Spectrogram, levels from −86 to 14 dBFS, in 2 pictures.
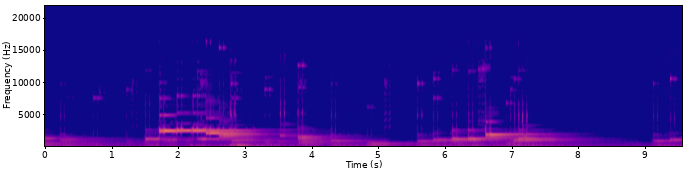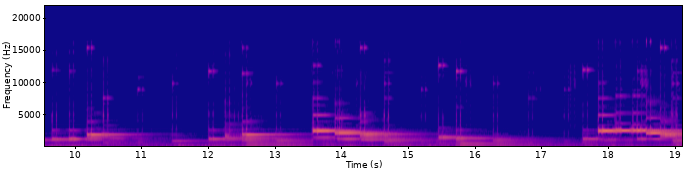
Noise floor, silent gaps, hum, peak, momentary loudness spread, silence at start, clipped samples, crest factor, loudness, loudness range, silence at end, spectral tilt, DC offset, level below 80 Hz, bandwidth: -68 dBFS; none; none; -24 dBFS; 24 LU; 0 s; under 0.1%; 18 dB; -36 LUFS; 12 LU; 0 s; -3.5 dB/octave; under 0.1%; -68 dBFS; 16.5 kHz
